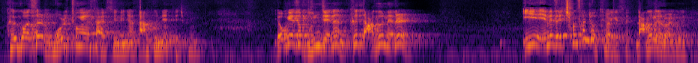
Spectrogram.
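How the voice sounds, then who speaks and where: A man teaches a Bible lesson in a high, sweeping voice. He keeps asking himself questions and answering them, and acts out the lines he quotes. The room is echoey. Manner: animated, asks and answers his own questions, acts out quoted speech. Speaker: Bible lecturer. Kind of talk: Bible study lecture.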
